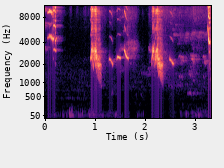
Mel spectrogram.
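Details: Caged-bird stimulation recording of Oriental magpie-robin song: harsh, sweeping downward notes alternating with short clear whistles, two loud rasping bursts about a second apart, a faint low rumble in the background.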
